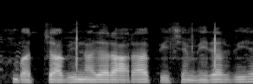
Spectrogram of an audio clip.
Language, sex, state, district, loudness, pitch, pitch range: Hindi, male, Jharkhand, Deoghar, -20 LUFS, 110 Hz, 105-115 Hz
